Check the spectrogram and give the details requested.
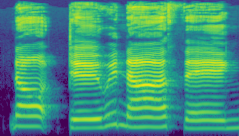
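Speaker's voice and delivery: cackling at very loud volume, high pitch. Narrator reads Peeves's retort to Professor McGonagall; cackling Peeves. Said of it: "cackled Peeves".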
